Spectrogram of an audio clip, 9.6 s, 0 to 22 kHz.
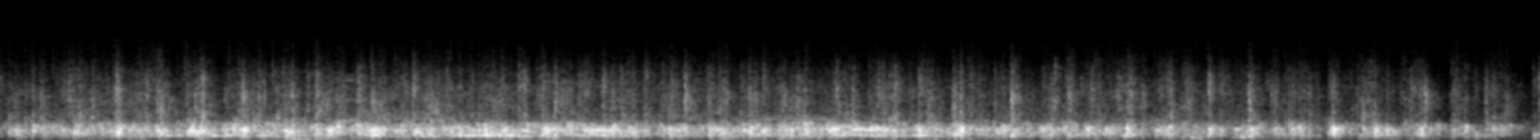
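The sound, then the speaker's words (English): Sustained audience applause welcomes two candidates at the October 2018 Cuyahoga County Executive debate. The clapping stays steady and dense for nearly ten seconds, fairly soft overall, with a few brief voices faintly underneath. “we ask that you all hold your applause, except for two occasions, at the end when we close this debate, and right now as we welcome our two candidates, Armond Budish and Peter Corrigan.”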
